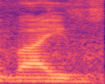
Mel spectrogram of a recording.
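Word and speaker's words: wise: माने मासूम, वाइज अक्लमंद, वाइज इस जेड की आवाज़ निकालेंगे वाइज, एनॉयड नाराज़, इम्पेशेंट बेसब्रा,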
